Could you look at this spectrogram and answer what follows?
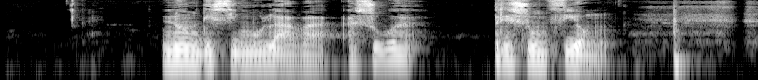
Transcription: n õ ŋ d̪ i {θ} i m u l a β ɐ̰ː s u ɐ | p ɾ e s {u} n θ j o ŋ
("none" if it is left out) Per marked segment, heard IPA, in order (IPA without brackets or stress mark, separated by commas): s, u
